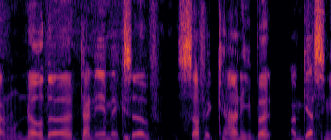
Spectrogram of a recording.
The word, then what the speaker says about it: Suffolk: Suffolk. Yep. So Suffolk. Suffolk, but basically don't pronounce a K.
